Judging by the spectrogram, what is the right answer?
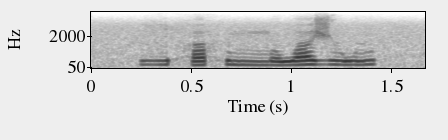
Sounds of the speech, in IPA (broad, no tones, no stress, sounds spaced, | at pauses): v i h ɐ h ʉ mː ɵ w ɐ ʒ ɨ w ʉ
